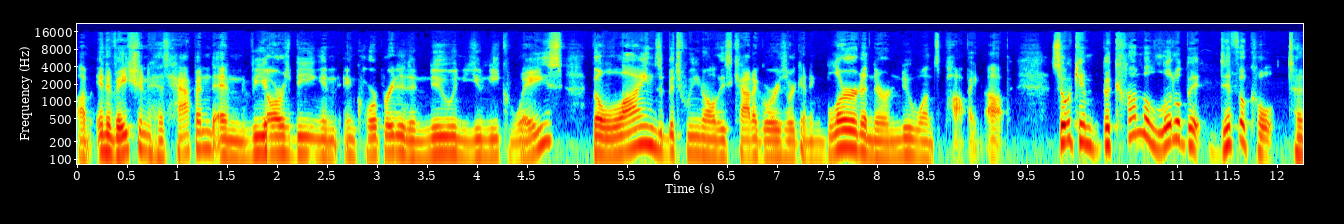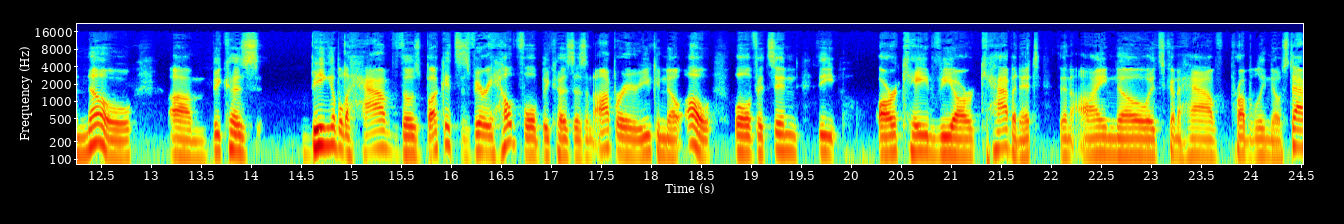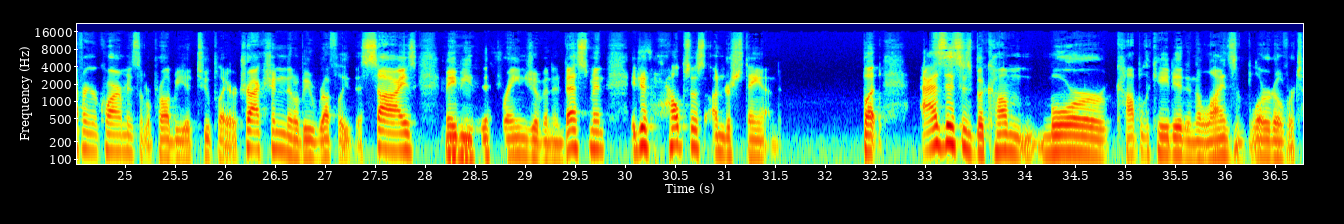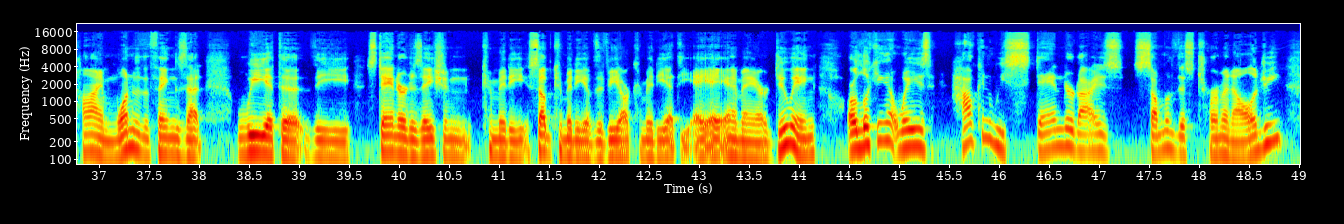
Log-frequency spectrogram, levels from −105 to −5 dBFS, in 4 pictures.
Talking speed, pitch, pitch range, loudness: 180 wpm, 120 Hz, 115-140 Hz, -23 LUFS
